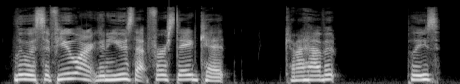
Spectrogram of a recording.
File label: player suggest health specific, survivor voice teen girl; source engine; left 4 dead 2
